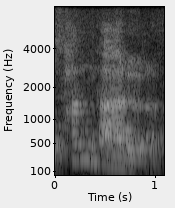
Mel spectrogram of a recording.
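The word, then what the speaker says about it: שמגר: 왜냐하면 삼갈의 이름의 뜻은 히브리어 발음으로 샹가르라고 해요.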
